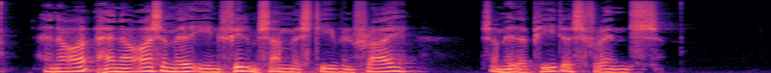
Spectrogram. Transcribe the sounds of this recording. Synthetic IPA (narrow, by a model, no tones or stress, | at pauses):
hænæɐʔɒ̽səmeðˠie̝nfil̰msɑ̈m̰n̩mesd̥iːʋənfʁɑɪ | sɒ̽mhe̝ð̞̰ˠɐpʰiːd̥ɐsfʁans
